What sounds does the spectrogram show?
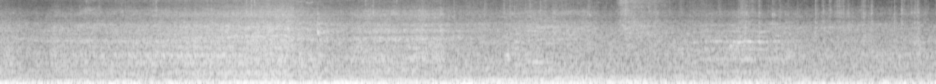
large-sounding engine, car horn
